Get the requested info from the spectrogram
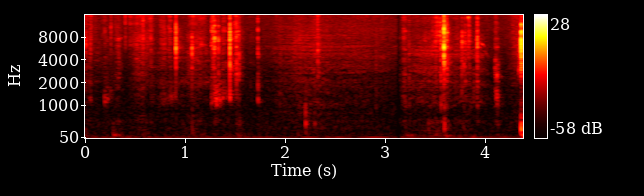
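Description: Scattered light clicks and taps of a Torx screwdriver and small grip screws being worked and handled on a Sig Sauer P320 AXG Pro's frame while its grip panels are removed, with a sharper click near the end.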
